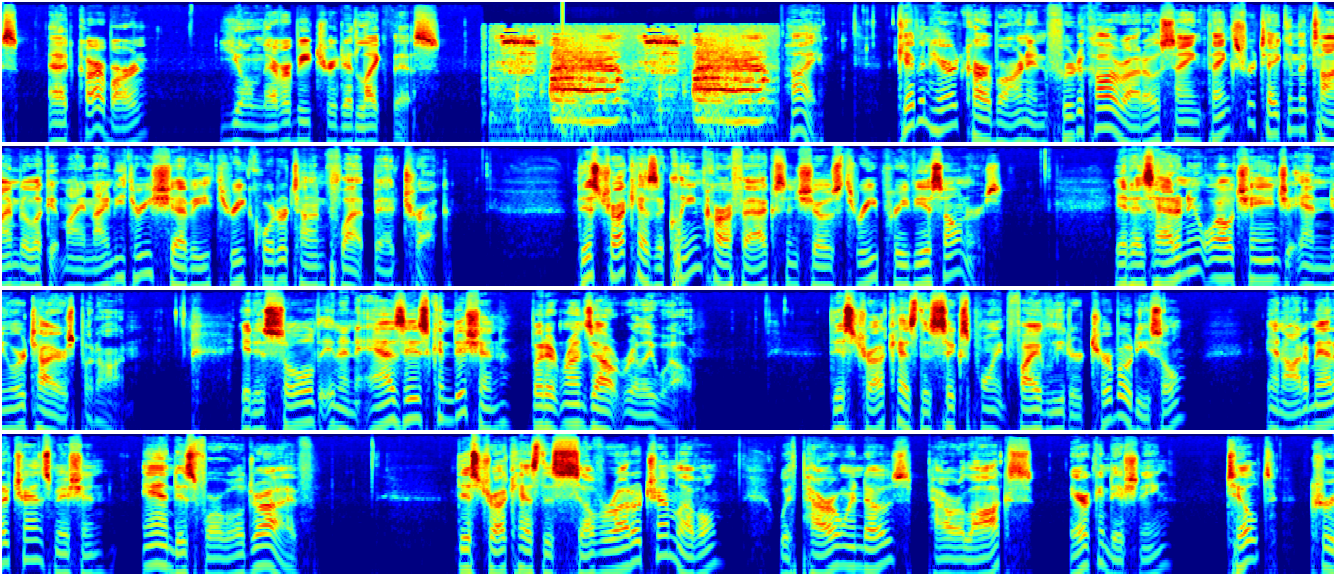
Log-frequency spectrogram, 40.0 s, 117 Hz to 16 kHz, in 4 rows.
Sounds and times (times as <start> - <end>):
Speech: 0.0 - 3.3, 5.9 - 13.4, 14.3 - 17.5, 18.4 - 21.0, 21.8 - 25.2, 26.2 - 28.9, 29.5 - 32.4, 33.4 - 39.9.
